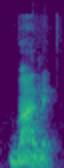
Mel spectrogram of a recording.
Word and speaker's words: ballet: Ballet is the correct pronunciation.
